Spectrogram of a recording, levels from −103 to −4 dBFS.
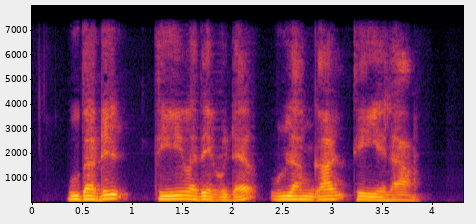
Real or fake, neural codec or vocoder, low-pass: fake; codec, 16 kHz, 0.8 kbps, ZipCodec; 7.2 kHz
